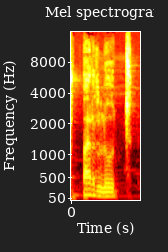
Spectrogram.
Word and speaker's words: parlo: Jo parlo català, però en Girona decimos parlut, como una U y una T.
